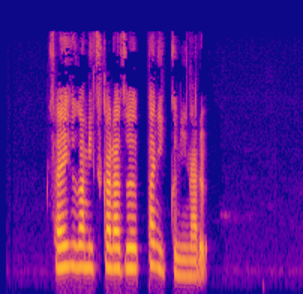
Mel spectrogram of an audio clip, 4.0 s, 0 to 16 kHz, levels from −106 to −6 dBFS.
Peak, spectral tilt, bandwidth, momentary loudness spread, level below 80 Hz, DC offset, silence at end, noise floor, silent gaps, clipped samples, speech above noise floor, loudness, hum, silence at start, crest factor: -4 dBFS; -4 dB/octave; 11.5 kHz; 8 LU; -80 dBFS; under 0.1%; 1.35 s; -78 dBFS; none; under 0.1%; 54 dB; -24 LUFS; none; 0.65 s; 22 dB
